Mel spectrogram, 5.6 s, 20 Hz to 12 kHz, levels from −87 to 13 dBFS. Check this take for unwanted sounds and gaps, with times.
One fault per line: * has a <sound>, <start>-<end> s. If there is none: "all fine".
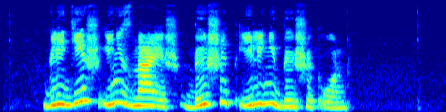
all fine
